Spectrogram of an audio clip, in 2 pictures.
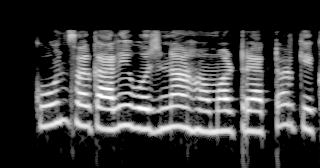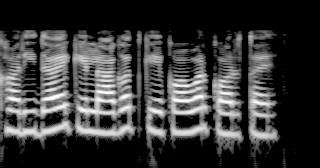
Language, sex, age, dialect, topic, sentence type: Maithili, female, 18-24, Eastern / Thethi, agriculture, question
